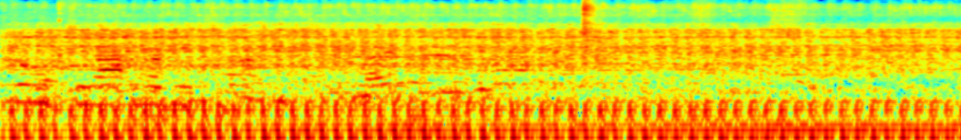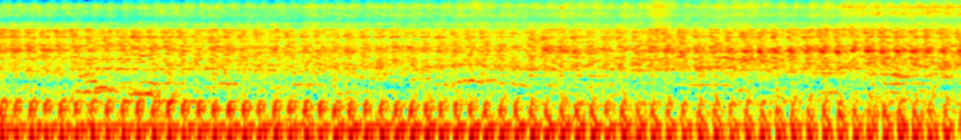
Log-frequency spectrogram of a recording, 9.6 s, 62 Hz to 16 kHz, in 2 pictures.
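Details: Pulsar NS200 BS6 single-cylinder after repair of a broken rocker, cracked valve seat and a bearing that lost balls into the engine: even, steady idle about three beats per second, no knocks or rattles; normal idle.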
